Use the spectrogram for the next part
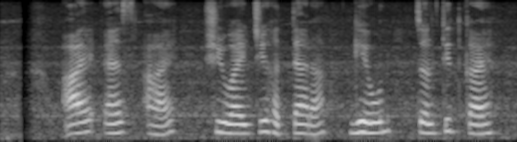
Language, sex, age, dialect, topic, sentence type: Marathi, female, 18-24, Southern Konkan, agriculture, question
